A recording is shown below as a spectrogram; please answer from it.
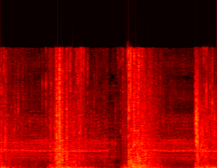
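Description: Repeated heavy demolition thuds, about one every two-thirds of a second and each fading quickly, as an excavator bucket smashes a brick wall. Background music plays underneath.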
